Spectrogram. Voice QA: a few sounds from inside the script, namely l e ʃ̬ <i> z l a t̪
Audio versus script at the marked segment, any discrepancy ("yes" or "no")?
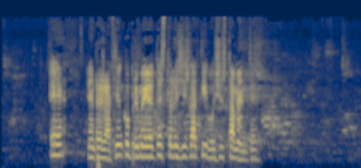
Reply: no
